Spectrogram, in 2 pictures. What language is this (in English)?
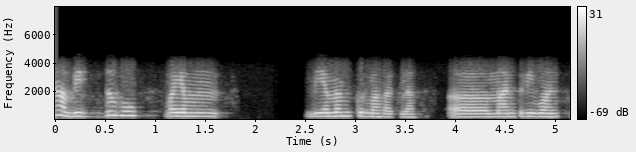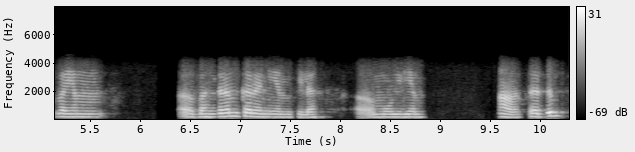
Sanskrit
